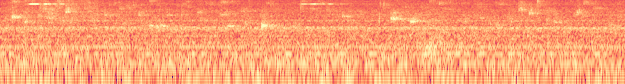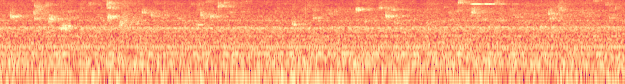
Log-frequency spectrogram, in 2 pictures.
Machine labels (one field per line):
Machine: pump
